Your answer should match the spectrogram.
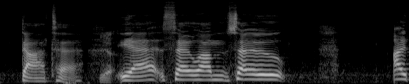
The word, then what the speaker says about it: Dawta: okay so it's called data yeah so um it's it's the jamaican pronunciation of daughter so it was a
